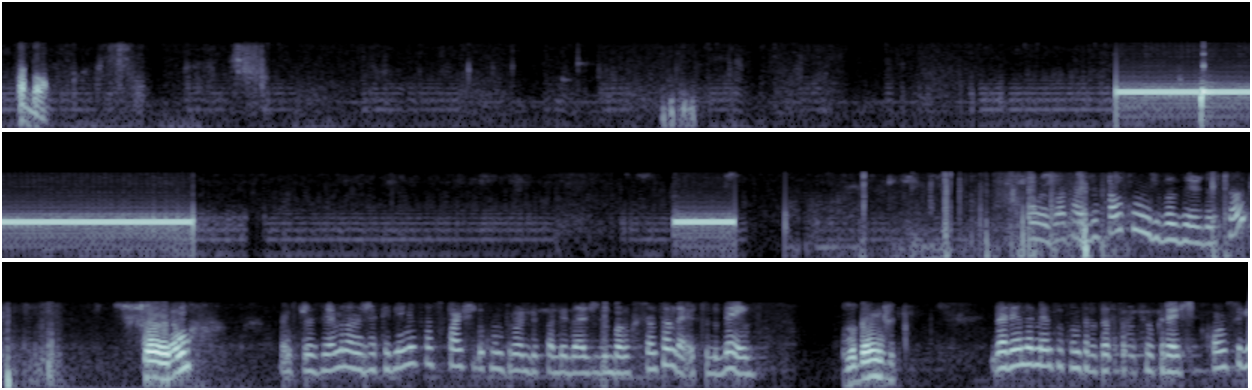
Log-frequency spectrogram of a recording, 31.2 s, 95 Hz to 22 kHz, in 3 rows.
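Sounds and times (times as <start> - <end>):
speech: 0.2 - 0.5, 19.1 - 21.0, 22.0 - 22.5, 23.2 - 27.2, 27.8 - 28.4, 29.0 - 31.1
telephone line tone during call transfer: 9.3 - 12.0, 16.0 - 16.6.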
